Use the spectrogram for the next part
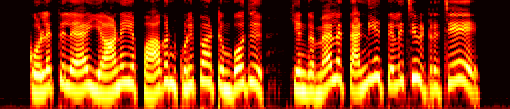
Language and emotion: Tamil, happy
